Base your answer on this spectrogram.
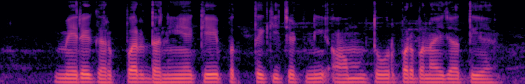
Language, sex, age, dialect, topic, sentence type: Hindi, male, 18-24, Marwari Dhudhari, agriculture, statement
